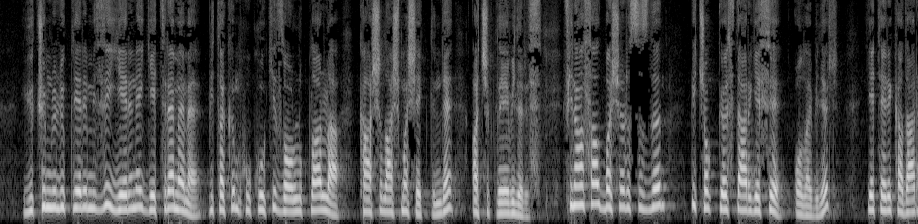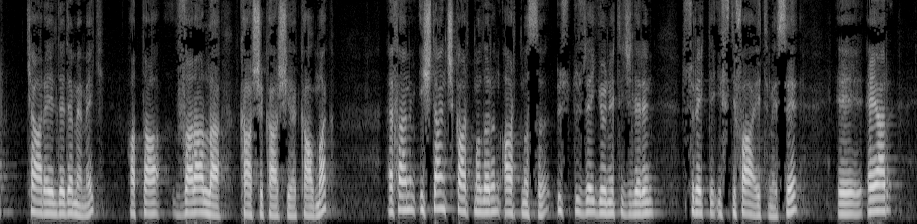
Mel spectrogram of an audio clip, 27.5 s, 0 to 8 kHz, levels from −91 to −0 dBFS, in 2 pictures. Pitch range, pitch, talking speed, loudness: 145-195 Hz, 165 Hz, 80 wpm, -21 LUFS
